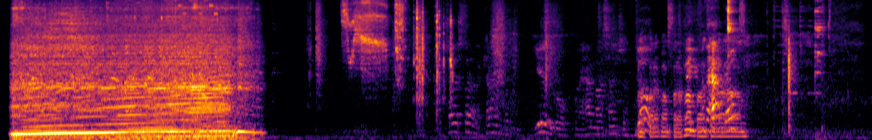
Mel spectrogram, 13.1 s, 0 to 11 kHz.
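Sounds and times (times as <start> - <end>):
car engine revving high: 0.1 - 4.0.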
